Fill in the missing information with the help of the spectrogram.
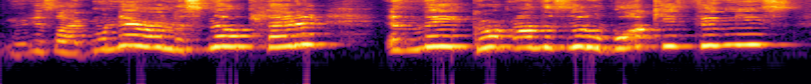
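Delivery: very high, loud giddy explaining; squeaky teen rambling; eager teen. Retold or imitated. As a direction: ramble like an excited kid. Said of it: "he's all like".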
